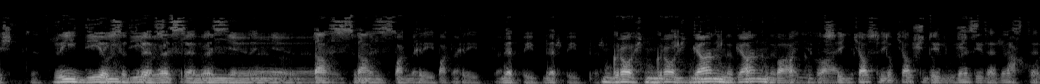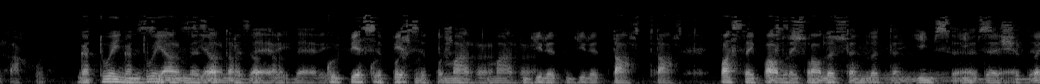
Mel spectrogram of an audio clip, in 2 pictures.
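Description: Throughout, a doubled audio track trails the speech by roughly 400 ms, about 5 dB quieter and dry, likely from a second capture path; waveforms show repeated envelopes offset.

MP2 compression is heard across the whole clip as dull, gurgling granularity, fitting a rate near 32 kbps; the spectrogram shows nothing above 10.4 kHz and flickering upper bands.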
